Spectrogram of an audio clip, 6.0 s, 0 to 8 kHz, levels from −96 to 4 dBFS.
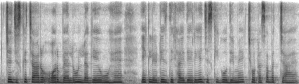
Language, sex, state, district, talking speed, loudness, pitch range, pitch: Hindi, female, Bihar, Katihar, 220 wpm, -16 LUFS, 200-210 Hz, 205 Hz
